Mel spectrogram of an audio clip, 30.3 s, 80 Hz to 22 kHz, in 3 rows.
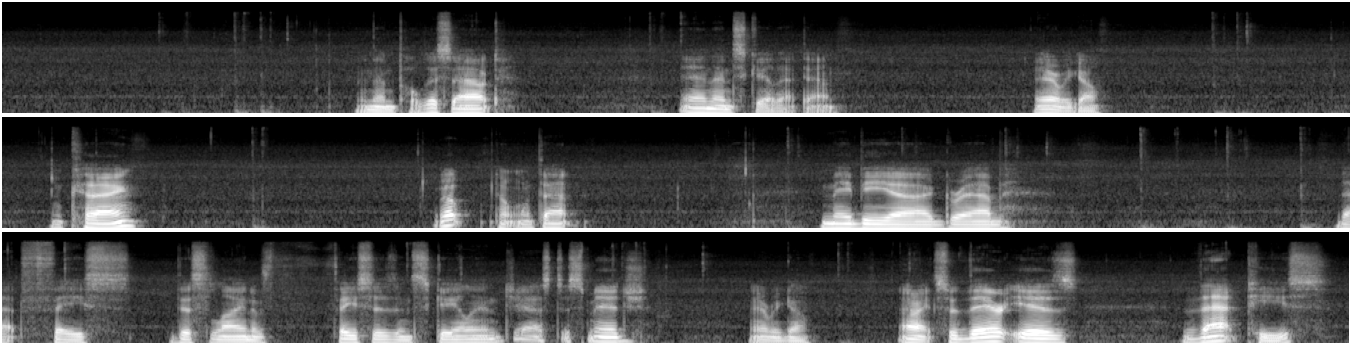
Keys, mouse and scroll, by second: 1.2 e, 1.8 s, 4.3 click, 4.9 s, 8.2 click, 9.1 a, 9.3 Tab, 9.7-10.1 scroll down 4, 10.1 middle click, 11.5 middle click, 12.0 s, 13.4 right click, 13.7-15.3 scroll up 3, 14.2 middle click, 16.1 Tab, 16.6 middle click, 16.9 Tab, 17.4 right click, 17.7 Tab, 19.3 ctrl+Tab, 21.5 alt+right click, 21.9 middle click, 23.3 s, 24.7 click, 24.8 a, 25.0 Tab, 25.2-25.6 scroll down 5, 25.6 middle click, 26.5 a, 26.7-27.1 scroll down 2, 27.1 middle click, 28.9 scroll up 4, 29.6 right click.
